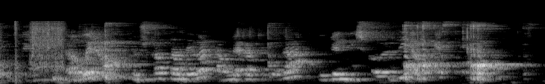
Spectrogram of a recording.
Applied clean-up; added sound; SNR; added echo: classical method WPE with log-MMSE.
